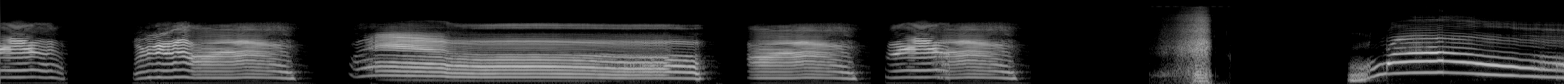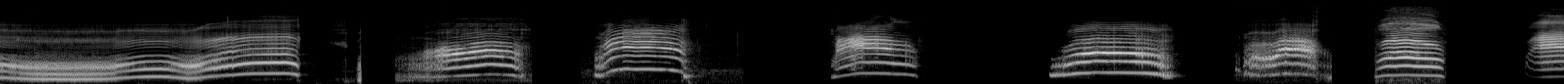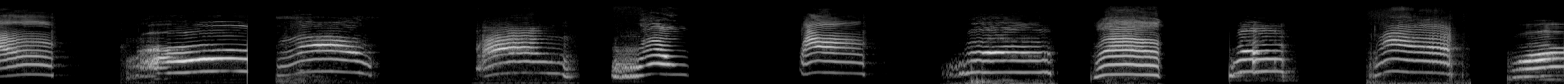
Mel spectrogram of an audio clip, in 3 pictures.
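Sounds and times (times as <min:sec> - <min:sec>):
cat yowling: 0:13.5 - 0:18.7, 0:19.7 - 0:21.0, 0:21.6 - 0:22.6, 0:26.2 - 0:30.1, 0:30.9 - 0:31.9, 0:32.6 - 0:35.0, 0:36.1 - 0:38.2, 0:39.3 - 0:40.0, 0:40.7 - 0:43.0, 0:43.6 - 0:44.3, 0:45.0 - 0:46.9
cats meowing: 0:19.7 - 0:21.0, 0:39.3 - 0:40.0, 0:40.7 - 0:43.0, 0:45.0 - 0:46.9.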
